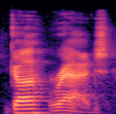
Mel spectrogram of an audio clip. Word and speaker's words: garage: we they think that if i said it in my natural canadian dialect i would say garage ga raj but we don't say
